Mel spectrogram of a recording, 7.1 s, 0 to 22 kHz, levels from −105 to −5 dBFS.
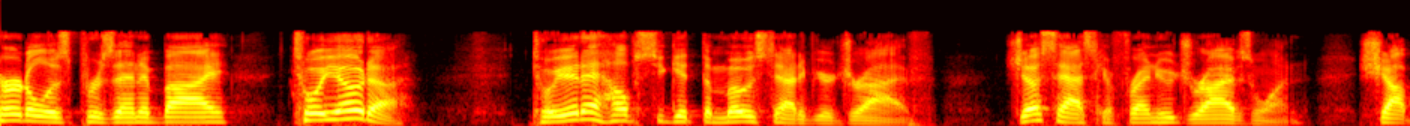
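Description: There are no technical faults to describe at any point in the speech.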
